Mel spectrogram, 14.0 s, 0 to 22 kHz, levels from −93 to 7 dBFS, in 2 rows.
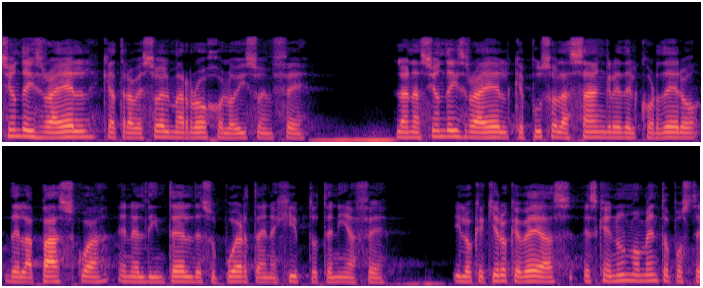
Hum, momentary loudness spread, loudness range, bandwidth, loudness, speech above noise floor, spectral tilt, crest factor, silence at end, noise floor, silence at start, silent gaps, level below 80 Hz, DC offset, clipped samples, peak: none; 11 LU; 5 LU; 8.2 kHz; -25 LUFS; 21 dB; -5.5 dB/octave; 20 dB; 0 s; -46 dBFS; 0 s; none; -46 dBFS; under 0.1%; under 0.1%; -4 dBFS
